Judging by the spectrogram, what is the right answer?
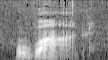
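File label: "thief", Zapotec; wbwan; San Lucas Quiaviní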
